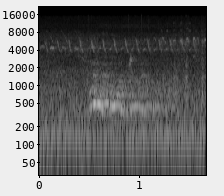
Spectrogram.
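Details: Cedar Waxwings, feeding and resting, give a steady run of thin, very high lisping notes; a lower, brief warbling sound rises and fades midway.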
